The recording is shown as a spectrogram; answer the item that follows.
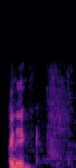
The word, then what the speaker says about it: Heinig: Heinig? How do I pronounce it? Heinig. Heinig. Yes.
